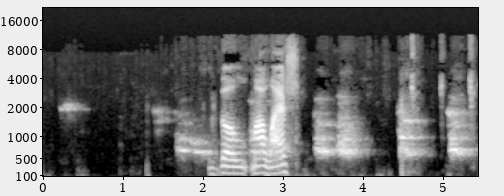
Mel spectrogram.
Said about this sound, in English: I'm sorry, do I need to shut that door? The dog's bothering you.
